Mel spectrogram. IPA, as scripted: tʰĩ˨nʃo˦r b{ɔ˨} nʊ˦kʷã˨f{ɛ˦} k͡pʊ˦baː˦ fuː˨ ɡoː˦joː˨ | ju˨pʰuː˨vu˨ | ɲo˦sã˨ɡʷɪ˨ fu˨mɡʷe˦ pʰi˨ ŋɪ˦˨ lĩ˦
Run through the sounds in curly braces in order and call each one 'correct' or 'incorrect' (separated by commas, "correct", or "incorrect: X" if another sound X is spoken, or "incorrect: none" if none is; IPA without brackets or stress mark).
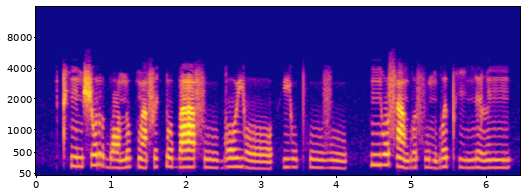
correct, incorrect: ɪ˦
